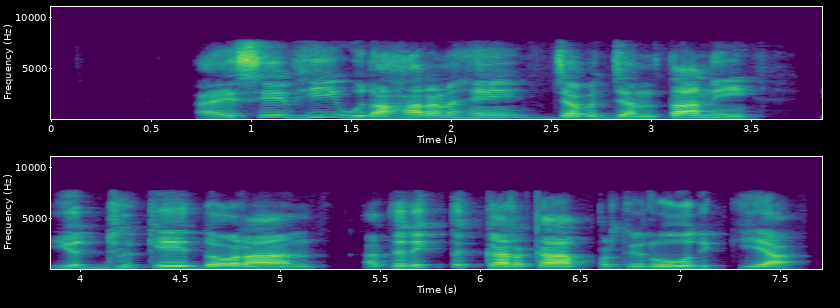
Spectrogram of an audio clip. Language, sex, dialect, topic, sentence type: Hindi, male, Garhwali, banking, statement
